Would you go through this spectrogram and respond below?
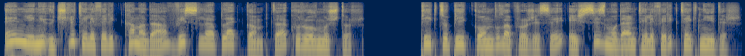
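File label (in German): Turkish, Kommentar, Neutral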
